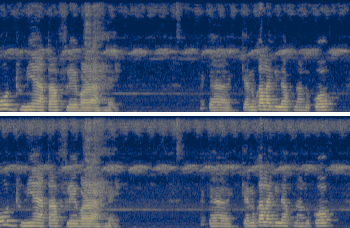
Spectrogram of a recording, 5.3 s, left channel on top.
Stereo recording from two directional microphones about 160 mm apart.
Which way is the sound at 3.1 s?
35° left (ahead or behind).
